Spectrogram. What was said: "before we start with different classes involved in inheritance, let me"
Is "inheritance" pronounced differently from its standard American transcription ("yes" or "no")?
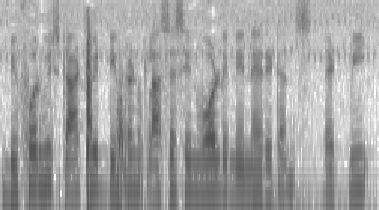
no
